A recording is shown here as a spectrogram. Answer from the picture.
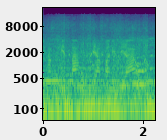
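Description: A man speaking in an interview over a steady low background rumble.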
